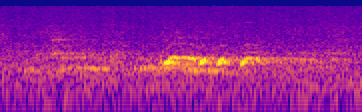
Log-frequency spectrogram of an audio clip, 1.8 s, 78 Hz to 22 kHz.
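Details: Adult zebra dove recorded in Ubon Ratchathani, Thailand, on 28 December 2020, giving a brief run of quick staccato coo notes, soft and mid-pitched, over a steady low background hiss.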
